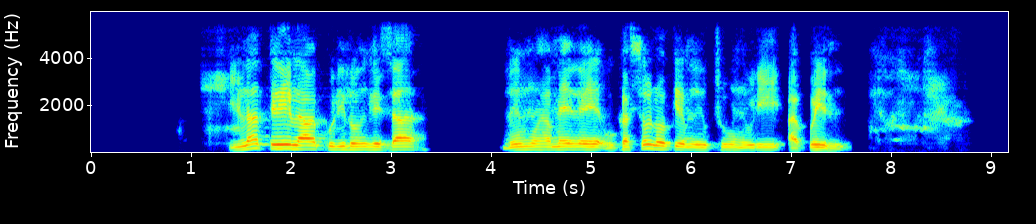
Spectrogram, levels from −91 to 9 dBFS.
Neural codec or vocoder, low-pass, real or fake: codec, 16 kHz, 1 kbps, FreqCodec, larger model; 5.4 kHz; fake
